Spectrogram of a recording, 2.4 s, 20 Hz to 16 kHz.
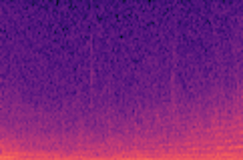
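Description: An F1 car engine in the racing game F1 Challenge 99-02 accelerates out of the pits at Belgium, revving loud and steady with a rising, close whine and no voices.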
